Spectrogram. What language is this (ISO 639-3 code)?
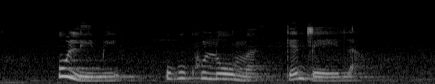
zul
